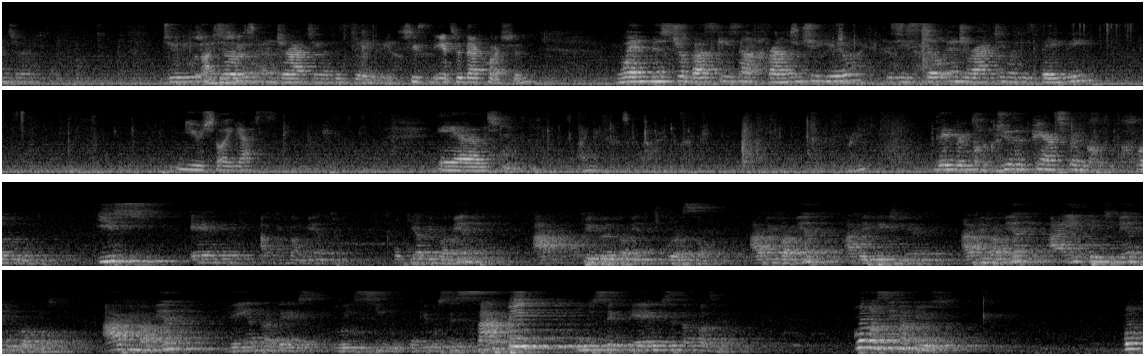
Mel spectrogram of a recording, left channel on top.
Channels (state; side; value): different; both; correlation 0.01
